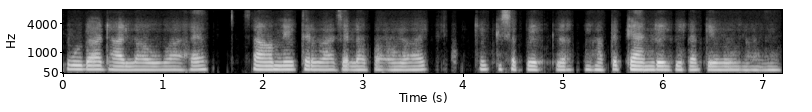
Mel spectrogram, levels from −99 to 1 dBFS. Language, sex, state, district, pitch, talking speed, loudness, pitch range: Hindi, female, Haryana, Charkhi Dadri, 175 Hz, 165 wpm, -20 LUFS, 170-185 Hz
